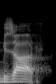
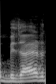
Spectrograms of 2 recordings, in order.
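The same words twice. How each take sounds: First: बिजार as bi-ZAAR, long open aa; correct बिजार. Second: बिजार said the mistaken way learners say it; mispronounced बिजार. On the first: Teacher shows students the proper word, बिजार pronounced bi-zaar. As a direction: model बिजार clearly, ending in a long -aar. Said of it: "इसको बोलते हैं बिजार". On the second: Teacher warns students how not to say the word, mispronounced बिजार. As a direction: show the faulty pronunciation of बिजार. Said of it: "इसको बिजार नहीं बोलेंगे". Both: Shown as a demonstration.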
